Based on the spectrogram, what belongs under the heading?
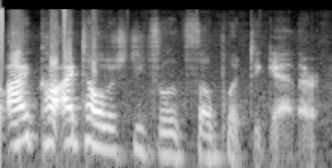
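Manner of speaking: usual speaking voice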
